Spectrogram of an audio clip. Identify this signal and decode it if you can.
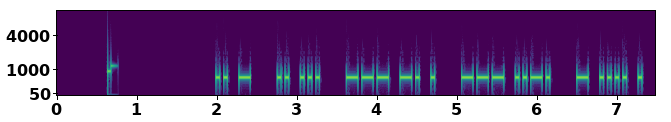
Morse code, heard as a keyed tone, about 25 wpm, 700 Hz. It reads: IT IS ONE OF THE
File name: practice / 25wpm / Sentences with 4-Word Phrases - 25wpm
